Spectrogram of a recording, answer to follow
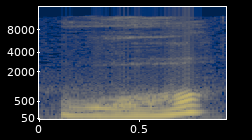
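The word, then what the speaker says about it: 我: Dans la syllabe que je vous propose, et qui se prononce wo, et qui correspond au pronom personnel je, l'accent est positionné sur le o qui compose la syllabe.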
